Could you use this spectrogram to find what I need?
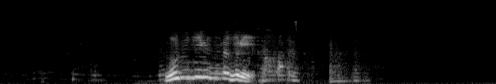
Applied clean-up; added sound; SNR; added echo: neural mask model DeepFilterNet 3.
